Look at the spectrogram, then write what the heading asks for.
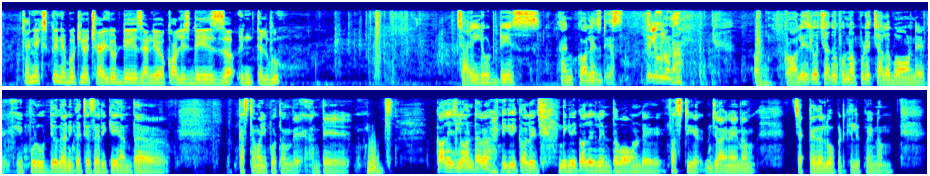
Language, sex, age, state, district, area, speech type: Telugu, male, 30-45, Telangana, Karimnagar, rural, spontaneous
